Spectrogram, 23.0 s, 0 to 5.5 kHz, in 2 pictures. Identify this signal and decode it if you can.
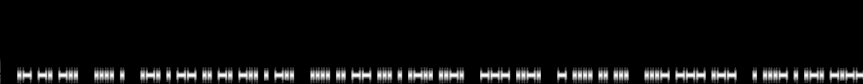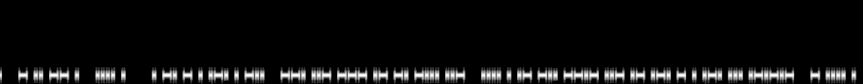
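Morse code, heard as a keyed tone, about 34 wpm, 600 Hz. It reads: AND HE REMINDED HIMSELF OF THIS VOW EVERY TIME HE ENTERED GUOANBU HEADQUARTERS. THE
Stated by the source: Morse practice at 35 wpm from CW med Gnister, sending Ken Follett's novel Never in English.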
